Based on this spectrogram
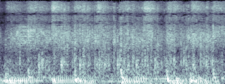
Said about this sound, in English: Nice little golf clap there.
